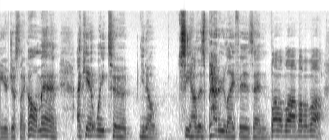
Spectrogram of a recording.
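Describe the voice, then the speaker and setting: A man talks viewers through a gadget fix in a relaxed, conversational walkthrough. His voice sits at an everyday middle pitch. He keeps things informal and drops in little joking asides. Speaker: tech video host. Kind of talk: casual how-to walkthrough.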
